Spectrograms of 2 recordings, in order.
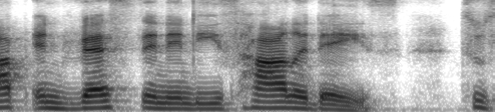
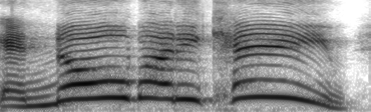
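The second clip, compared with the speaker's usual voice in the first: very high, tearful, sobbing, drawn-out crying voice; 3 dB louder than usual. Retelling a viral video of a woman who cooked but nobody came: imitating a crying woman. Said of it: "the lady that I saw crying".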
